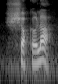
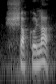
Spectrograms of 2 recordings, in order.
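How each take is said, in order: The two takes are said the same way.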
